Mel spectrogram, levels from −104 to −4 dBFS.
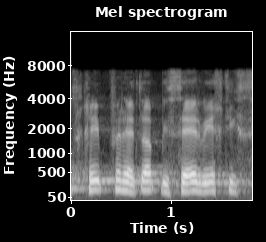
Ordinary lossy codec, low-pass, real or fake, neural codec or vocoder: none; 7.2 kHz; real; none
